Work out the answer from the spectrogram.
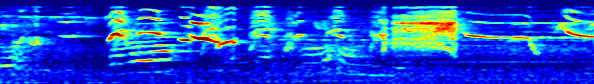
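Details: Short burst of agitated oriental magpie-robin song, sung to provoke rivals: a few harsh, buzzy notes and sharp whistles with a raspy noisy phrase near the middle.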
